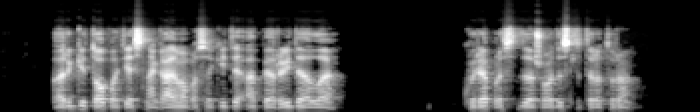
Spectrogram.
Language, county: Lithuanian, Klaipėda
